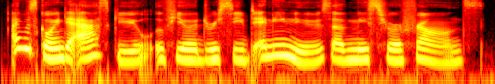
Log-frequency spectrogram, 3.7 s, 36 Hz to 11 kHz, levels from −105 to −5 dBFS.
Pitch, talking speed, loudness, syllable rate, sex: 205 Hz, 240 wpm, -22 LUFS, 5.6 syllables/s, female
